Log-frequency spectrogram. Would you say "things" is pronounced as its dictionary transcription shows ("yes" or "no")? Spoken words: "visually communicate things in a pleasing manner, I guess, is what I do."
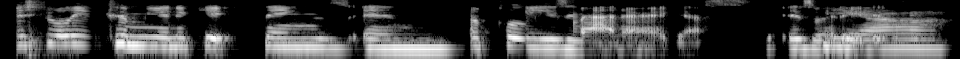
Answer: yes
